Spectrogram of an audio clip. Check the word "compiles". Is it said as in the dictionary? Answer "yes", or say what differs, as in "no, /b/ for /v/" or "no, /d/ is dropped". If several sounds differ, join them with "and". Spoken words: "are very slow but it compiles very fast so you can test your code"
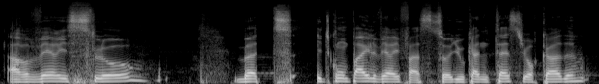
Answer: no, /m/ is dropped and /z/ is dropped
